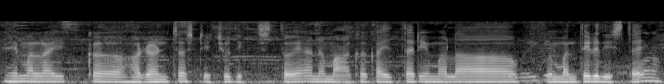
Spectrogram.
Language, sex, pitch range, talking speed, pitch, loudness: Marathi, male, 115-130 Hz, 110 wpm, 120 Hz, -17 LUFS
